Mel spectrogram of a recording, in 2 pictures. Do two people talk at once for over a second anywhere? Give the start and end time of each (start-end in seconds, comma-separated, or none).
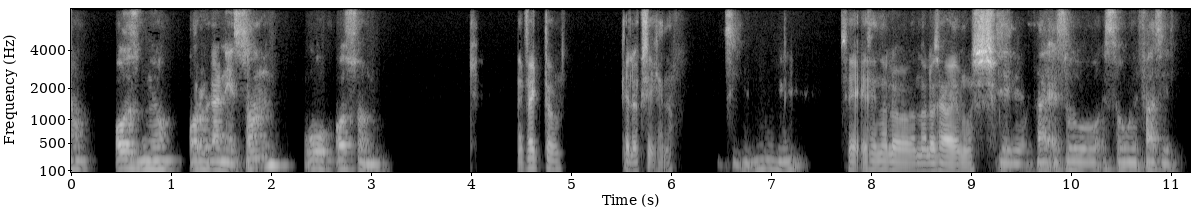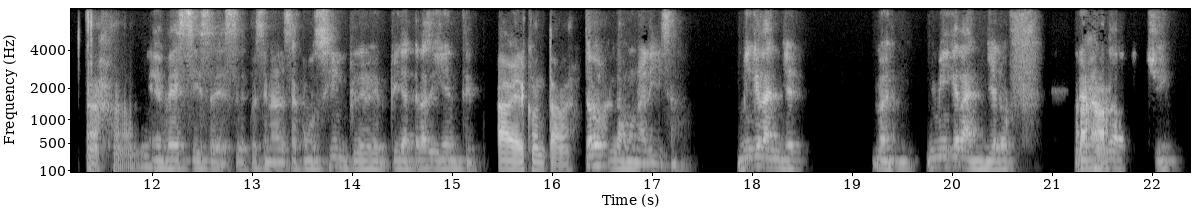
none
